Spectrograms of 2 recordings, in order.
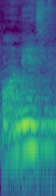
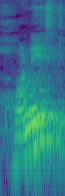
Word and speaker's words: honest: जैसे देखिए, यह एक ईमानदार आदमी है, this is एन ऑनेस्ट मैन, HONEST। इसको हम लोग ह शब्द का उच्चारण नहीं करेंगे, हॉनेस्ट का उच्चारण कभी नहीं होगा। क्या होगा, ऑनेस्ट का उच्चारण होगा।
